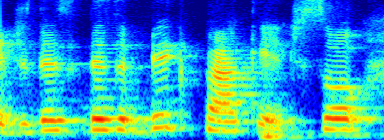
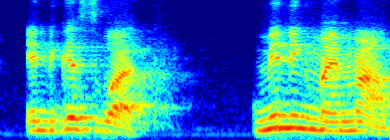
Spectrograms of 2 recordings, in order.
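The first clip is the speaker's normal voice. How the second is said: ordinary talk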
